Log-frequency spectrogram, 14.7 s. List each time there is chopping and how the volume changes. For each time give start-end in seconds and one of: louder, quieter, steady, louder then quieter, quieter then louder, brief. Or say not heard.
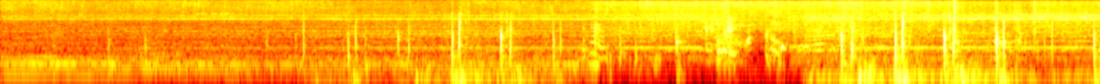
not heard.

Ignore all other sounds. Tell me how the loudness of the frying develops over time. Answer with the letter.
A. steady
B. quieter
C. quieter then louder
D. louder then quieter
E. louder
E.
